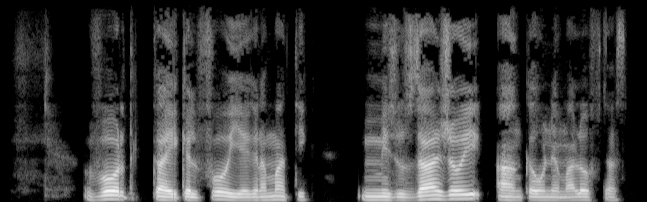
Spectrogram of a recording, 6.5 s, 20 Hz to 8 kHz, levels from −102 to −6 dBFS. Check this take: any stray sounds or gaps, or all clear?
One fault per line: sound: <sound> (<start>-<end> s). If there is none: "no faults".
no faults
